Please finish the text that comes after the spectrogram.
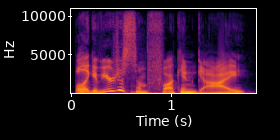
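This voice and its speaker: A young man hosting a casual comedy podcast, swearing freely and breaking into animated rants that jump up in pitch. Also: fairly quick, no echo, clean studio sound. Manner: animated, profane, jumps up in pitch when ranting. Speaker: stand-up comedian, podcast host.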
